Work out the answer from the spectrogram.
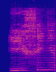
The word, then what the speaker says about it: hífen: palavra hífen o hífen hífen é paroxítona por quê porque eu vou contar o final para o começo então se fosse fem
